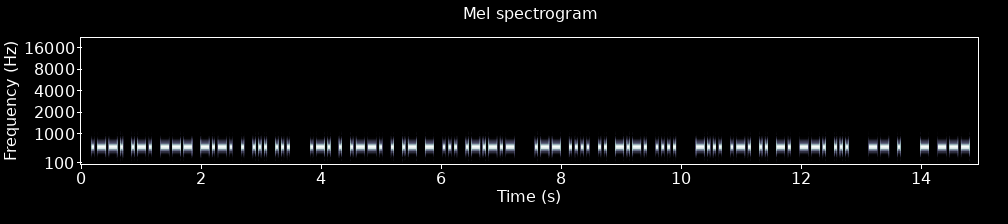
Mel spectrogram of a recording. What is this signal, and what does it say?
Morse code, heard as a keyed tone, about 25 wpm, 600 Hz. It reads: PROCESS REPEATS. WHICH BRINGS ME TO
